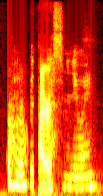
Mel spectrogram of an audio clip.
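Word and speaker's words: Paerus: sound you're going for then it's p-a-e-r-u-s p-a-e-r-u-s pyrus yeah yeah let's go with pyrus i'm down with that so pyrus the god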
